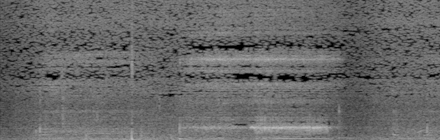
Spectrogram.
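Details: A heavyset boy snoring: hissy, whistling breath noise rising to a snore-like rattle over background noise.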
